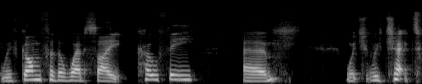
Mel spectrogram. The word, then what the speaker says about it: Ko-fi: We've gone for the website Ko-fi. Which we've checked, we looked up the pronunciation. It is pronounced Ko-fi, but it's Ko-fi.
